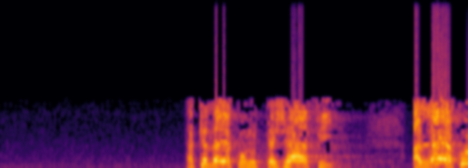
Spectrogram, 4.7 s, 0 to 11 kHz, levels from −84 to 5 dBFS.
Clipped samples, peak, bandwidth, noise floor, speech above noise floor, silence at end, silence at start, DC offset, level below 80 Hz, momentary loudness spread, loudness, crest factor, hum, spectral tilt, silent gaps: 0.5%; 0 dBFS; 11 kHz; -56 dBFS; 46 dB; 0 s; 1.85 s; under 0.1%; -48 dBFS; 16 LU; -11 LUFS; 14 dB; none; -4 dB/octave; none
